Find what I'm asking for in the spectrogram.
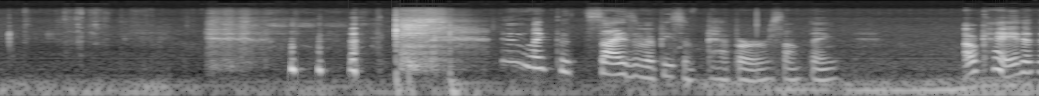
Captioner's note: laughs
